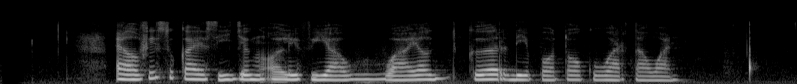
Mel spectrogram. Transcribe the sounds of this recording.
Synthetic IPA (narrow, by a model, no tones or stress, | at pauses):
ʔɛlfisukaɛsid͡ʒɨŋo̰lifiawailkərdipɔt̪ɔkuwart̪awan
